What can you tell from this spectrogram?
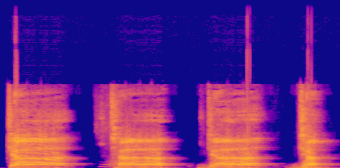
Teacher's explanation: जीव ऊपर वाले हिस्से में तालू में लग रही है जाकर के आगे की तरफ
